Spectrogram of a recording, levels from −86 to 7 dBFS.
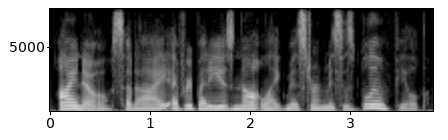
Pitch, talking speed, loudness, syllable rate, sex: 215 Hz, 190 wpm, -19 LUFS, 4.8 syllables/s, female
